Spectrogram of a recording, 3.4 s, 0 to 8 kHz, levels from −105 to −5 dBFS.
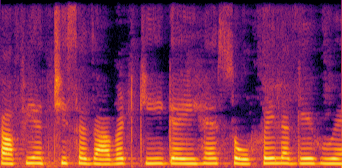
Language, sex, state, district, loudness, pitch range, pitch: Hindi, female, Chhattisgarh, Balrampur, -17 LUFS, 230-245 Hz, 235 Hz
